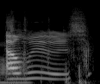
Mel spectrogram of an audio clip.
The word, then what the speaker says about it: Almuj: But, oh, yeah, this is Almuj, I think. I looked up how to pronounce all the city names, and that's what they said.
